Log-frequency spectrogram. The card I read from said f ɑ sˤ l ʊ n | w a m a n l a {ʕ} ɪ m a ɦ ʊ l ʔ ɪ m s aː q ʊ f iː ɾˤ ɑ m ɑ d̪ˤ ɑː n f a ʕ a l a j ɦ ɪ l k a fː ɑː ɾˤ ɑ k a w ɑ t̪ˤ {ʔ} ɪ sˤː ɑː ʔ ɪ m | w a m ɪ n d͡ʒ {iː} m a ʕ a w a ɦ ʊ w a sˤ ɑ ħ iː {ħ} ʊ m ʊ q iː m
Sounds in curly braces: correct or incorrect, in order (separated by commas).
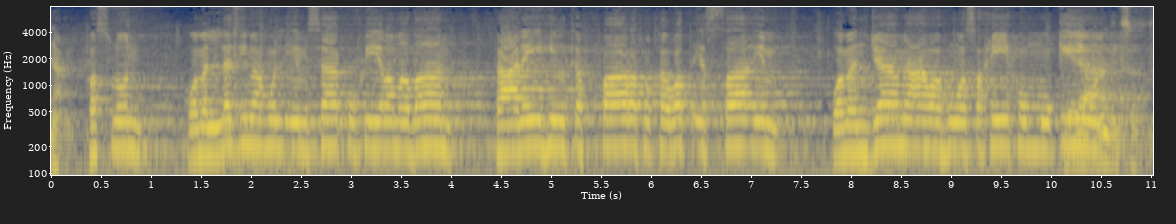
incorrect, correct, incorrect, correct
